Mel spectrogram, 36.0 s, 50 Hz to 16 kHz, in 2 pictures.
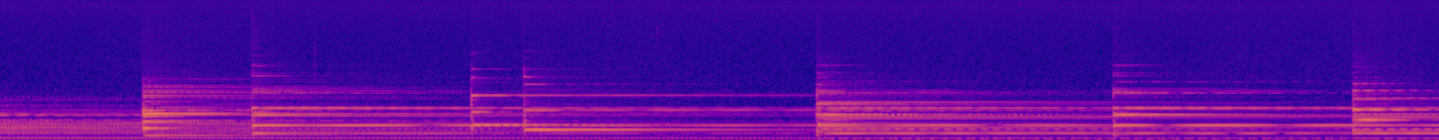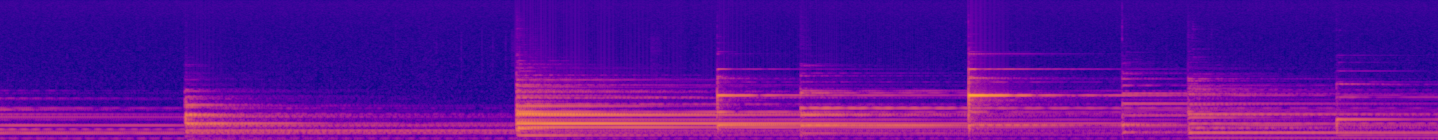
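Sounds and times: cimbalom chords ringing: 0.0s - 35.9s.

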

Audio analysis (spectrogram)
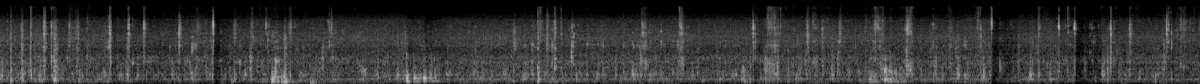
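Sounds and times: crunchy chewing of food: 0.0s - 12.0s.

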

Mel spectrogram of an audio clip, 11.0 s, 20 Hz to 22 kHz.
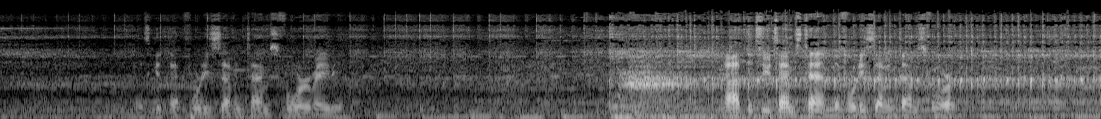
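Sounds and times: slot machine music pulsing beat: 1.1s - 11.0s.

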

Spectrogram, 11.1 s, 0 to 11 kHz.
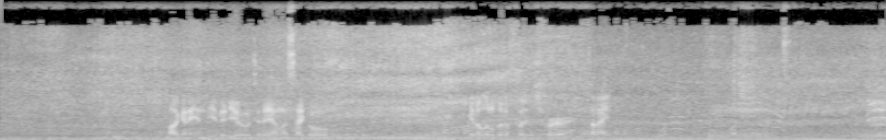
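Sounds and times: steady traffic rumble: 0.0s - 11.0s
vehicle engine passing: 0.3s - 11.0s.

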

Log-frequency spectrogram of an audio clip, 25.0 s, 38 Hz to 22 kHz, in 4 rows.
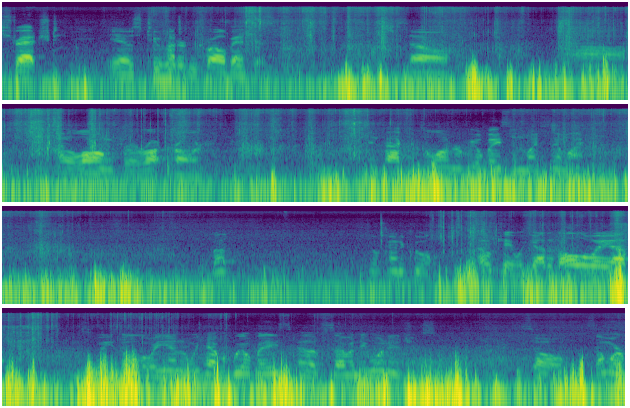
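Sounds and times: wind gusts on microphone: 2.4s - 15.5s, 16.8s - 25.0s.

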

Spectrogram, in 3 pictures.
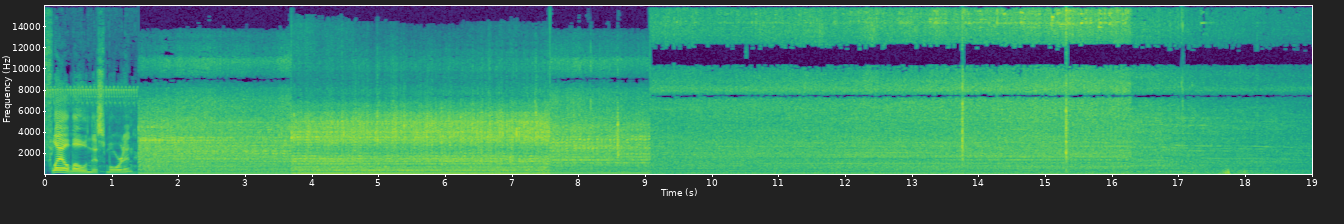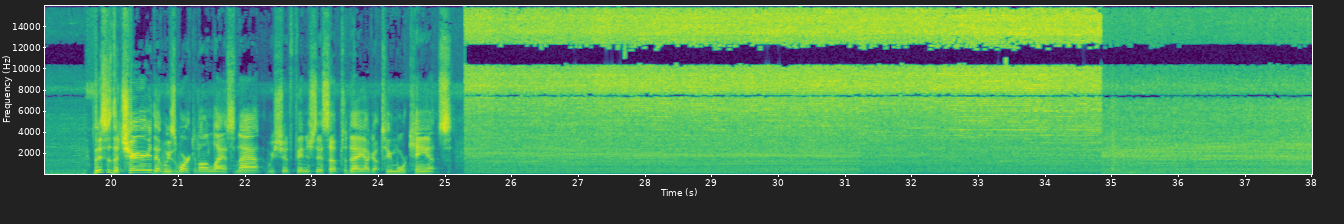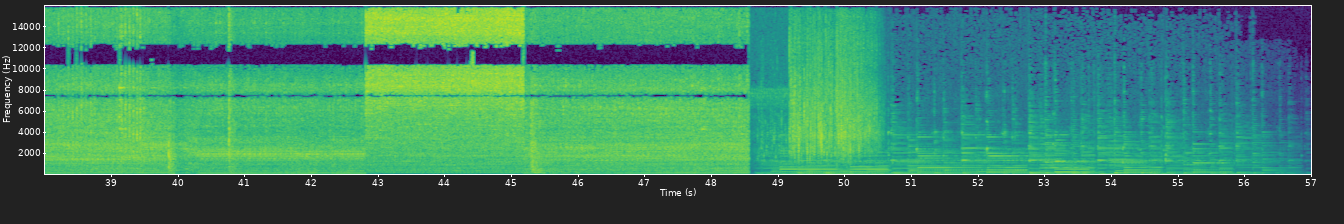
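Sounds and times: band sawmill sawing wood: 1.4s - 9.2s, 25.3s - 50.6s
music: 48.7s - 57.0s.

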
